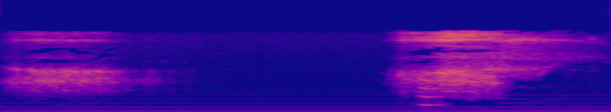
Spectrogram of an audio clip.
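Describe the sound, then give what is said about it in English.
A breathy yawn: a long airy intake of breath, a pause, then a second drawn-out breath with a brief low voiced groan, alone with no talking. “It's making me yawn.”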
